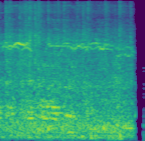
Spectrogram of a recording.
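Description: A pair of Archangel pigeons coos nearby, steady soft cooing throughout over background noise, cutting off abruptly at the end.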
